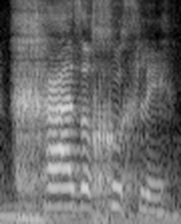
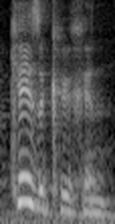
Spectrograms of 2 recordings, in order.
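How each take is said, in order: First: Käsekuchli with a harsh throaty Swiss ch on both k sounds; Käsekuchli in Swiss German, every ch scraped in the throat; Swiss German word. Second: Käsekuchen, north German style; northern German word. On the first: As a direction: rasp Käsekuchli from the back of the throat like a Swiss speaker. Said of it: "um, for Switzerland". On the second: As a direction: say Käsekuchen the northern German way, KAY-zeh-koo-khen. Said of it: "for the northern, um, German". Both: Shown as a demonstration.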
